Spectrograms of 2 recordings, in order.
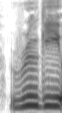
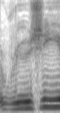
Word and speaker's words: rugae: and the plural is rugi or rug you'll sometimes even hear people pronounce it roui or rou um these are all American pronunciations by the way I I feel like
